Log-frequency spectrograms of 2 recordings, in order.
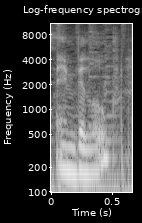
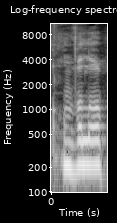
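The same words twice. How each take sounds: First: The first vowel is an 'eh' sound. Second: The first vowel is an 'on' sound. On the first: "we can still pronounce it as envelope" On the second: "it is still right when I say on, not eh only"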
